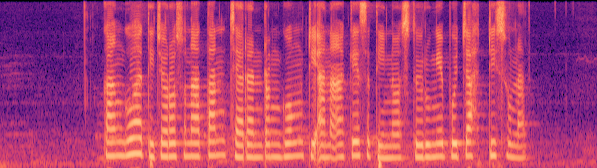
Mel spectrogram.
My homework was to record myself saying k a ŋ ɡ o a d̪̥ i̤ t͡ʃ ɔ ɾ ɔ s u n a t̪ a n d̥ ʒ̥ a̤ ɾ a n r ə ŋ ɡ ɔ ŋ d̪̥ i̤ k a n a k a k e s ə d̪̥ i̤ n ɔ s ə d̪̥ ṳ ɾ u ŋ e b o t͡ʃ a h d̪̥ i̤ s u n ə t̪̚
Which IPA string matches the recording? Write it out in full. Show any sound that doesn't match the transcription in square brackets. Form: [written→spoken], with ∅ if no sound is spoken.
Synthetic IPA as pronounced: k a ŋ ɡ o a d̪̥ i̤ t͡ʃ ɔ ɾ ɔ s u n a t̪ a n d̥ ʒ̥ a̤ ɾ a n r ə ŋ ɡ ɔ ŋ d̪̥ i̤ [k→ʔ] a n a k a k e s ə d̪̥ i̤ n ɔ s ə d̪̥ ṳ ɾ u ŋ e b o t͡ʃ a h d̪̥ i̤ s u n [ə→a] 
